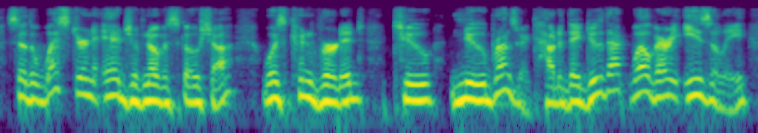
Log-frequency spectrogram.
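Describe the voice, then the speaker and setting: Recorded with dull audio, an Atlantic Canadian man with a Canadian accent gives an interview monologue that's emphatic and opinionated, told deliberately as a story. His medium-pitched voice is expressive and fairly bright.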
